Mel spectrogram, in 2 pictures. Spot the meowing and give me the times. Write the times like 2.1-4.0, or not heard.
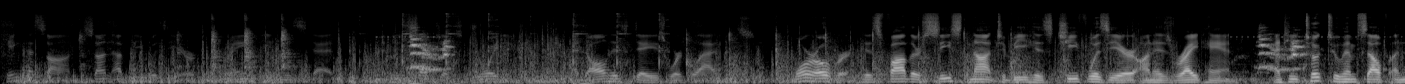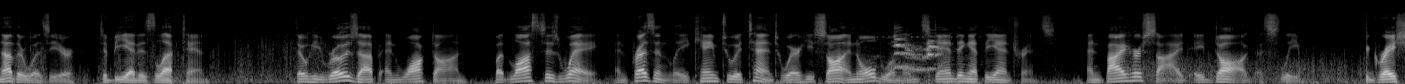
3.8-4.5, 12.2-14.1, 22.6-23.8.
